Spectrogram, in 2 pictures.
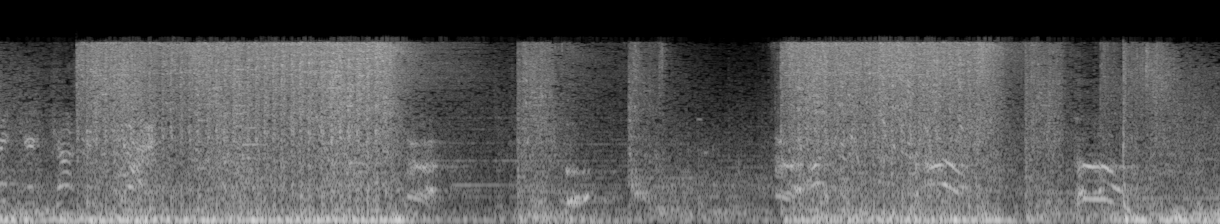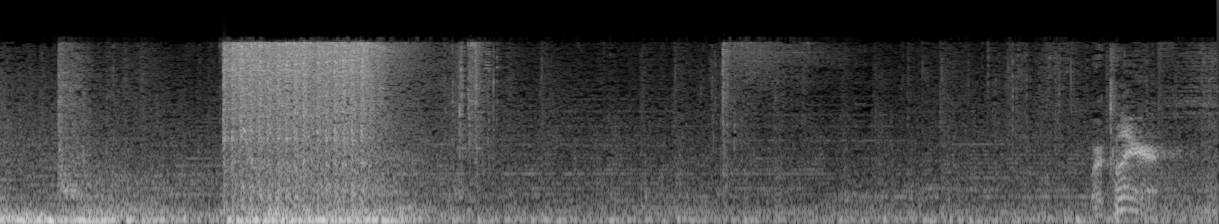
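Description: Heavy concussive blasts and rapid gunfire in a video game battle, long dense volleys broken by brief lulls, with voices calling out over the shooting.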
